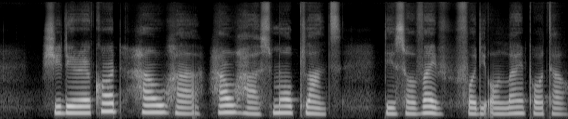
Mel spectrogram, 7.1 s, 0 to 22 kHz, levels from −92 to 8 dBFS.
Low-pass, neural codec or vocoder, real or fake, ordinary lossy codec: none; autoencoder, 48 kHz, 32 numbers a frame, DAC-VAE, trained on Japanese speech; fake; none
